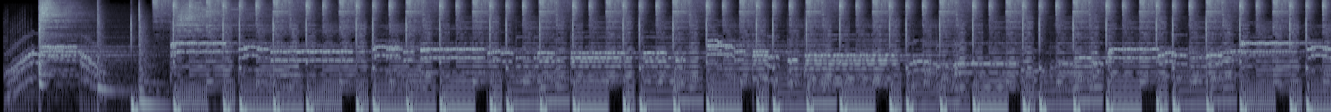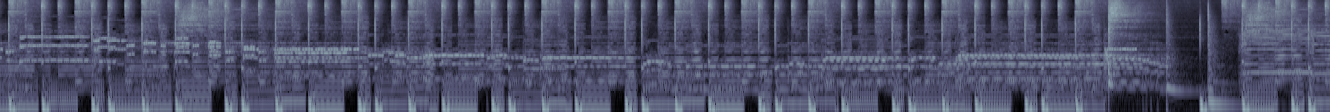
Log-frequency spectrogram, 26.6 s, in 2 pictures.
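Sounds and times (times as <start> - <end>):
Korg Pa keyboard rhythms: 0.0 - 26.6.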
